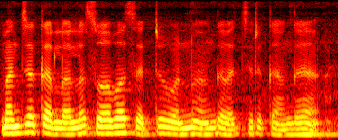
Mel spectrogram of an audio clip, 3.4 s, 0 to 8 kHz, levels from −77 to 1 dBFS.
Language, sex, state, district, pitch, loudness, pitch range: Tamil, female, Tamil Nadu, Kanyakumari, 135 Hz, -15 LUFS, 125-150 Hz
